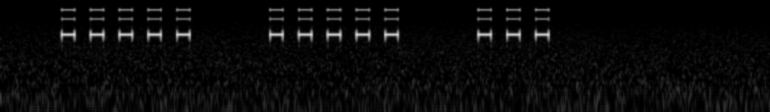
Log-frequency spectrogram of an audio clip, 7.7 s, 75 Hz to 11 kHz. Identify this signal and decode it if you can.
Beep code, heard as a piezo beeper, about 2350 Hz. 5-5-3.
